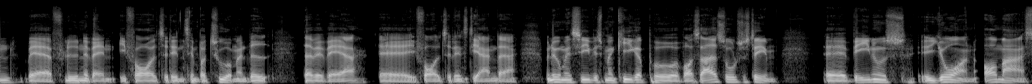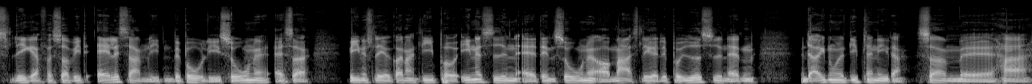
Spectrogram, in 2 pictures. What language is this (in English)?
Danish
